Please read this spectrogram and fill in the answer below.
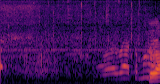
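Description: Faint steady background hiss, then a man's voice starting about one and a half seconds in.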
